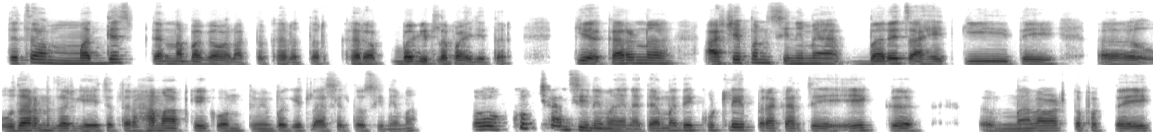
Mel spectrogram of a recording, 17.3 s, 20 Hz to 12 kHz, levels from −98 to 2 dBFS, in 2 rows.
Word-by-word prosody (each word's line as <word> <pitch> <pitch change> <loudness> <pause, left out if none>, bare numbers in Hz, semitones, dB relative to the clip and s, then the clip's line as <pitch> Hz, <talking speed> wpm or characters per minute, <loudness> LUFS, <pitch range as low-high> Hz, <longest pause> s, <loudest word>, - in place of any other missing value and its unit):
त्याचा 150 +4 +4 0.2
मध्यच 140 +7 +2
त्यांना 125 0 +1
बघावं 105 -4 +2
लागतो 95 0 -6
खरं - - -2
तर. - - -4 0.2
खरं 110 - +5 0.2
बघितलं 115 -1 +5
पाहिजे 95 -1 +1
तर. - - -5 0.5
की 145 0 +5
कारण 145 +3 +4 0.5
असे 170 - +4
पण 170 -1 +1
सिनेमे 135 -3 -1 0.4
बरेच 130 +1 +6
आहेत 120 0 +2
की 125 -1 -1
ते 115 - 0 0.5
अ, - - -4
उदाहरण 115 +6 +2
जर 125 -1 +1
घ्यायचं 100 -3 0
तर, - - 0
हम 125 +4 0
आपके 120 0 0
है 125 - -1
कौन 110 -1 -1
तुम्ही 110 -1 -6
बघितला 105 -1 -1
असेल 100 0 -7
तो - - -2
सिनेमा. 95 +1 -12 0.5
तो 175 0 +2
खूप 245 +1 -2
छान 180 - +1
सिनेमा 120 -7 0
आहे 105 - -3
ना. 95 - -6
त्यामध्ये 130 +4 +1
कुठल्याही 140 +2 -2
प्रकारचे 125 0 -3 0.3
एक 135 -1 -4 0.6
मला 110 +3 -3
वाटतं 125 0 -2
फक्त 115 - -9
एक 120 +2 +1
125 Hz, 165 wpm, -25 LUFS, 110-135 Hz, 0.6 s, बरेच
